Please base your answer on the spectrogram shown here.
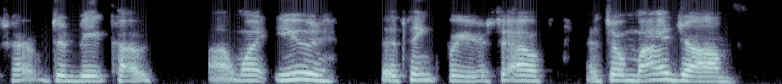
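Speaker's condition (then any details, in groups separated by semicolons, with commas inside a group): ALS; needs to sit when breathless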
